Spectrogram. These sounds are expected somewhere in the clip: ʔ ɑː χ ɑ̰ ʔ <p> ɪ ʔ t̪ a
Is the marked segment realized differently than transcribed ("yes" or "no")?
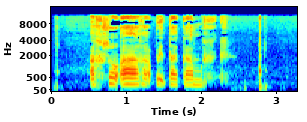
no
